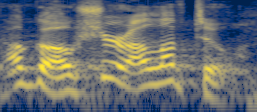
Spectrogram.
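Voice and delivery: high, over-willing acceptance; feigned eagerness. Retold or imitated. Feigned eagerness after private refusal.

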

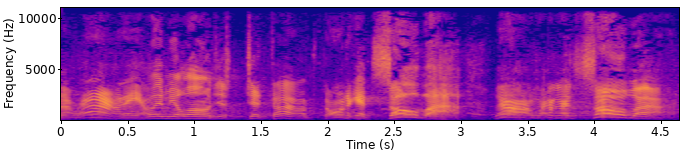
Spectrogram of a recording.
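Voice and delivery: loud, high shout at passing drivers; defiant yelling. Retold or imitated. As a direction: holler it back over the horns, building. Yelling back at honking passers-by.

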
